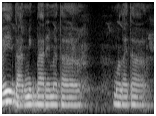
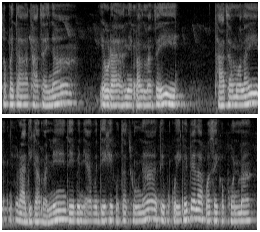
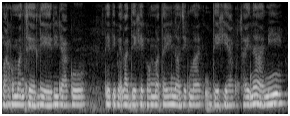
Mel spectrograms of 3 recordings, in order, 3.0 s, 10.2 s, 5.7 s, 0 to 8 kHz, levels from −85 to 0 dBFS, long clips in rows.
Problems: background sounds at intervals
